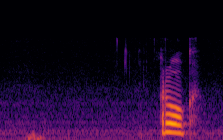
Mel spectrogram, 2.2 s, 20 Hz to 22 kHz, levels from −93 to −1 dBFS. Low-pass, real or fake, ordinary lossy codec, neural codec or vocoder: 7.2 kHz; real; none; none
